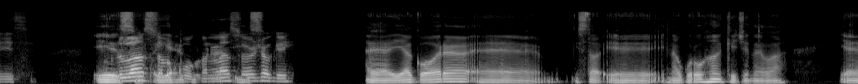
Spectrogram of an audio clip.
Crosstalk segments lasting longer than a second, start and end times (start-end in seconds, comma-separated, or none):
1.0-2.7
